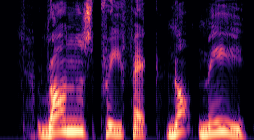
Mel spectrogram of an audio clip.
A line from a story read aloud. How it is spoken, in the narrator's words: Harry said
